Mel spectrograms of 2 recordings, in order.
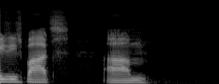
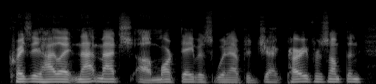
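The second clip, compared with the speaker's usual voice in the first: ordinary talk, nothing marked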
